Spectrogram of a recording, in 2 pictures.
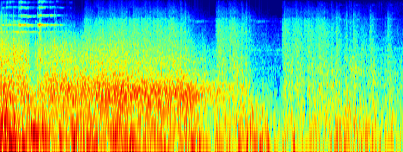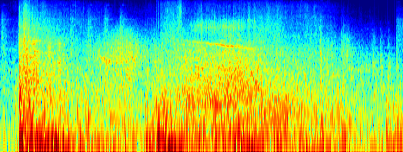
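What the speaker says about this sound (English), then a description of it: "From high on the steep slopes, the Turks fire on them with impunity." Rifle and artillery fire from Turkish positions on steep slopes above narrow Gallipoli beaches, a dense continuous roar of shots and booms with a sharp louder burst midway, heard alone without talk.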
